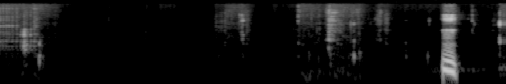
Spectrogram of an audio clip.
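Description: Chewing a crunchy peanut butter and onion sandwich, with a few soft crunchy bites, quiet pauses between them, then one sharp loud crunch near the end.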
